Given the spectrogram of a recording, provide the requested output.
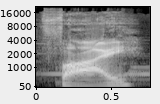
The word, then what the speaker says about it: Fi: subject Link's companion and guide fee uh isn't it pronounced fi shut up Youngtown and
